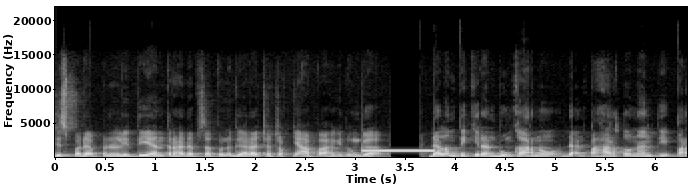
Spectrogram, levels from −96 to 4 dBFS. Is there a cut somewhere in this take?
yes; 1 cut; at 3.6 s

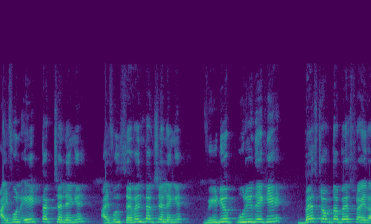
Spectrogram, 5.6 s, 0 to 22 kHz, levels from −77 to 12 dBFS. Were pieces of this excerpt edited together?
no; 0 cuts

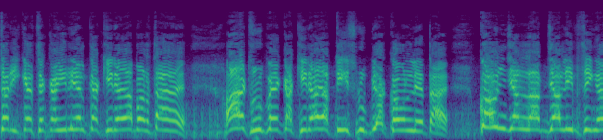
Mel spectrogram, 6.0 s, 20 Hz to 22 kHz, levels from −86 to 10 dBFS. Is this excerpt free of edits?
yes; 0 cuts

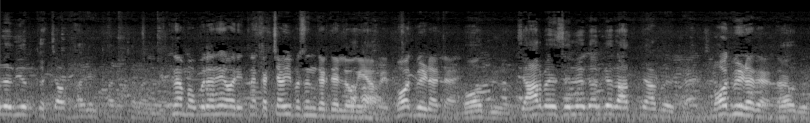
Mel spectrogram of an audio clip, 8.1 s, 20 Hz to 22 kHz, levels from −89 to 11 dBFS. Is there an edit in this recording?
yes; 1 cut; at 5.1 s

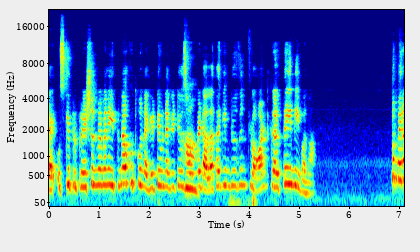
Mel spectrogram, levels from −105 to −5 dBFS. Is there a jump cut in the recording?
no; 0 cuts

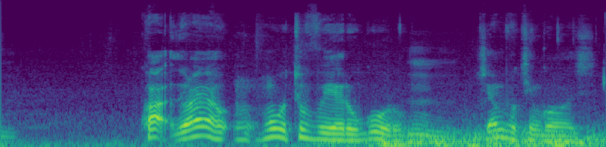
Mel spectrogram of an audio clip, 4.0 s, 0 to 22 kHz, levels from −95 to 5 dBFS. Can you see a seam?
no; 0 cuts

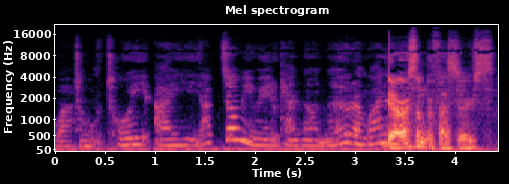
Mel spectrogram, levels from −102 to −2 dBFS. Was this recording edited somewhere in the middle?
yes; 1 cut; at 3.3 s

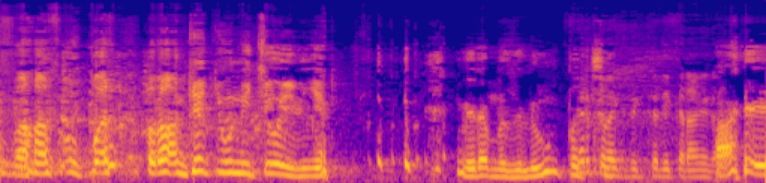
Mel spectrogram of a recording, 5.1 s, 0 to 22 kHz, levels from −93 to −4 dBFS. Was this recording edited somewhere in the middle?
no; 0 cuts

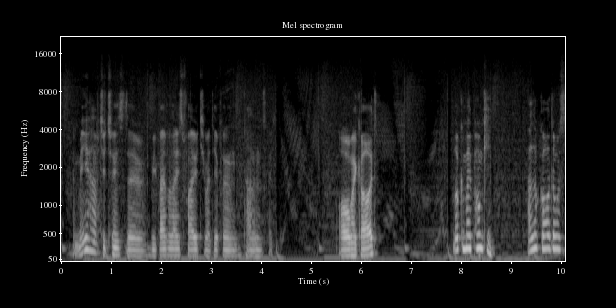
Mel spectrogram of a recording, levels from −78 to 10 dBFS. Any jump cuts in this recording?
no; 0 cuts

